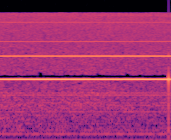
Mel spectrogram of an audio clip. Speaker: right now i'm testing for resistance i have a set to make a sound when i've got resistance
